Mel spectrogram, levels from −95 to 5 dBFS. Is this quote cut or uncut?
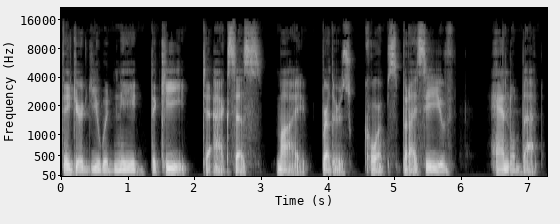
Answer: cut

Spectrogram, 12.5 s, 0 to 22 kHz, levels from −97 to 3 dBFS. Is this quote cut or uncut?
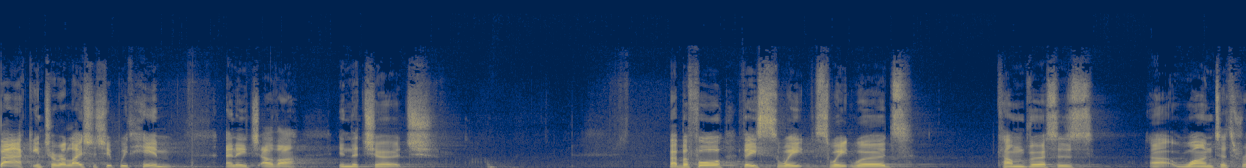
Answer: uncut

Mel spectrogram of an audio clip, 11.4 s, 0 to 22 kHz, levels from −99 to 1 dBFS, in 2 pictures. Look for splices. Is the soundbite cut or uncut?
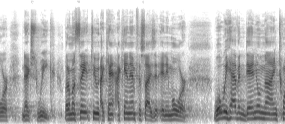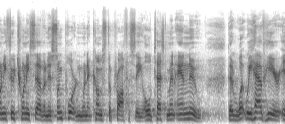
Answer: cut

